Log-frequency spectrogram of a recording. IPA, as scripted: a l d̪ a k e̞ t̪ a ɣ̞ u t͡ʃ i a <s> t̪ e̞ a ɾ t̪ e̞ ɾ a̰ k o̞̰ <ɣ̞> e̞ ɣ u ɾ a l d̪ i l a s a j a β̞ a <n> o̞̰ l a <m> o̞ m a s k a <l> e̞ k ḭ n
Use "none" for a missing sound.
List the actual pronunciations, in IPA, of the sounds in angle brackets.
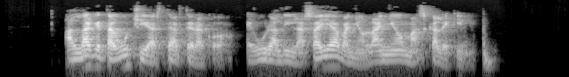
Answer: s, none, ɲ, ɲ, l

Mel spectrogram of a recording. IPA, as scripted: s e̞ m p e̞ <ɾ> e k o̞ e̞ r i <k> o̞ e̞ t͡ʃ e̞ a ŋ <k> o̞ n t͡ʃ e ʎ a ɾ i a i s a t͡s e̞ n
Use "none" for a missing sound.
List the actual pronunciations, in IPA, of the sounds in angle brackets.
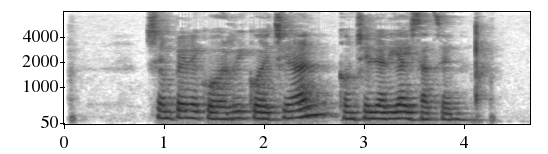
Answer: ɾ, k, k

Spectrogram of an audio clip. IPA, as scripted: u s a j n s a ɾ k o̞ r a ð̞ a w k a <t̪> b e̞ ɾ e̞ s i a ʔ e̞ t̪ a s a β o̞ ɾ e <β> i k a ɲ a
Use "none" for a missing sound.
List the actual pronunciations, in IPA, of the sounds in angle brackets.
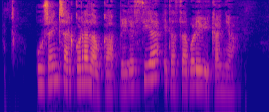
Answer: none, β

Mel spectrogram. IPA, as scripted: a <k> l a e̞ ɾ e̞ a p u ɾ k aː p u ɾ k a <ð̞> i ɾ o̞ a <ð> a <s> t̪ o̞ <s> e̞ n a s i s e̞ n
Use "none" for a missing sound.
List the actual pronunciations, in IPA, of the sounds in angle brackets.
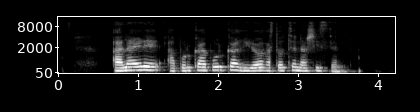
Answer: none, ɣ̞, ɣ, s, t͡s

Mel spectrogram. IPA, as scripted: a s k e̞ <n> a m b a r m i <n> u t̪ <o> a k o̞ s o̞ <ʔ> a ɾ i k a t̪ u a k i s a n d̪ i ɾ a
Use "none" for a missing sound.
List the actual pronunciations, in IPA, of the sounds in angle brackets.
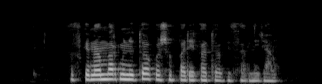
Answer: n, n, u, p

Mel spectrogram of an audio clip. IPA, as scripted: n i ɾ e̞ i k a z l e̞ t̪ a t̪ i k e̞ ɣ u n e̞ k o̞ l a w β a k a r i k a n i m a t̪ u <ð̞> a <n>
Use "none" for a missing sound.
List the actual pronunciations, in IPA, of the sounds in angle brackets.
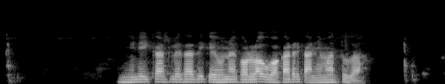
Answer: ð̞, none

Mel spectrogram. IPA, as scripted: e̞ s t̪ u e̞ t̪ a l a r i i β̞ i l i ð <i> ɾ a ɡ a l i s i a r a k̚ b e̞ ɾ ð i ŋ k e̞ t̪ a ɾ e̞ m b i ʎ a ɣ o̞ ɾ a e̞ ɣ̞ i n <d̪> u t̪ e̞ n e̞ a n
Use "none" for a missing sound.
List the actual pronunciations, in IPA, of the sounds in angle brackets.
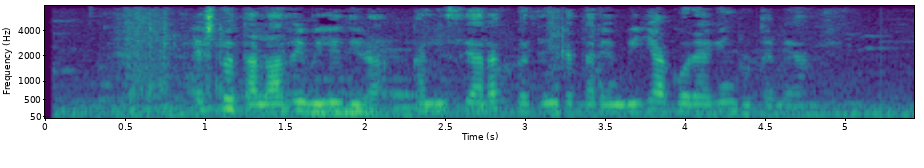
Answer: i, d̪

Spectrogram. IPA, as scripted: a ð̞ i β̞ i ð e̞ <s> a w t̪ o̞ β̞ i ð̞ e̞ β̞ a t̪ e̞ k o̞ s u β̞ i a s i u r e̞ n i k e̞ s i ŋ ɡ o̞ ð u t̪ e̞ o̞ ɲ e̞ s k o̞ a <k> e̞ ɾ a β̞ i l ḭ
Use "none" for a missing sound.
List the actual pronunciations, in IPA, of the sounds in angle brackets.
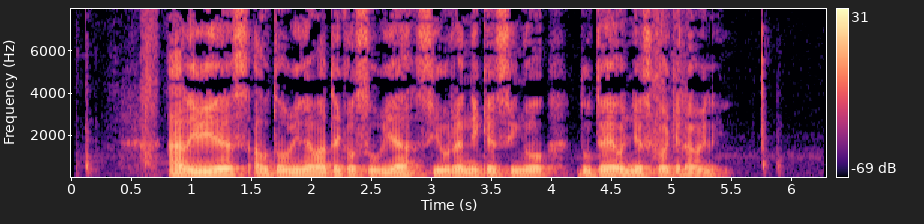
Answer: s, k

